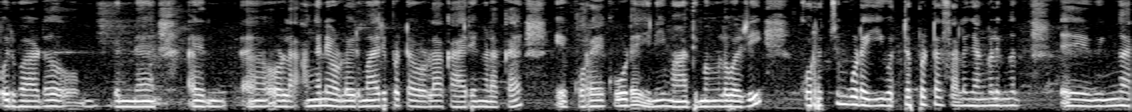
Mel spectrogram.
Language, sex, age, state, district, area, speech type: Malayalam, female, 45-60, Kerala, Thiruvananthapuram, rural, spontaneous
